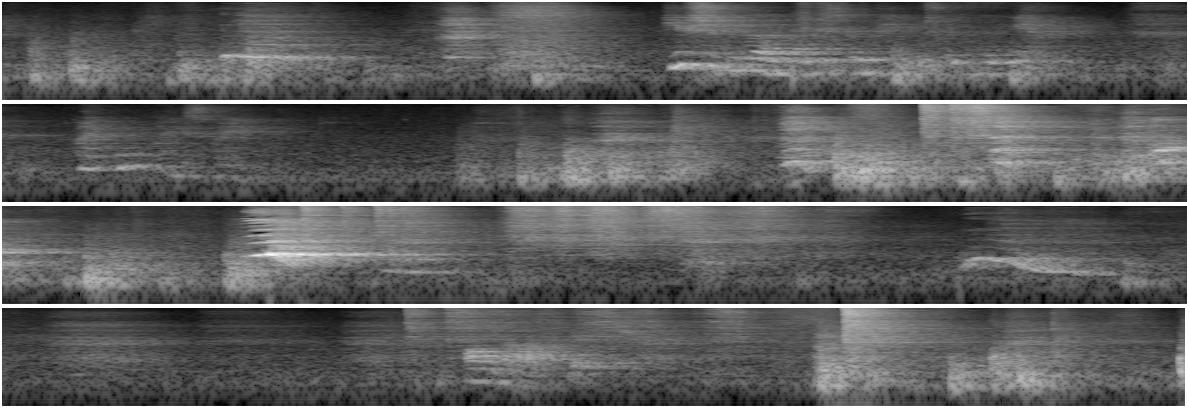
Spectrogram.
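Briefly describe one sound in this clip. A young woman talks in bursts.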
